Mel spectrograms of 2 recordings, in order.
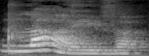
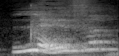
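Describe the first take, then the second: First: The vowel is the long eye sound. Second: The vowel is a short i sound. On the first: "le son I comme dans like" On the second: "avec un i court"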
